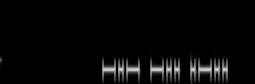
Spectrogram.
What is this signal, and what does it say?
Morse code, heard as a keyed tone, about 31 wpm, 700 Hz. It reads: KDL
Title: USA Call Sign Postfixes - 3 Letters 30wpm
